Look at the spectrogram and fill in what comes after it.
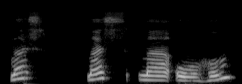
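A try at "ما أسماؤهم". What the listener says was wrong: Mas ma asma'uhum ya. nggak pakai mas ya. Itu maas hamzahnya dibaca ya. Ma asma'uhum.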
